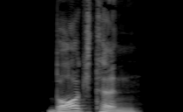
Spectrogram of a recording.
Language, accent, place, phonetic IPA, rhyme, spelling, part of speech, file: German, Germany, Berlin, [ˈbɔʁktn̩], -ɔʁktn̩, borgten, verb, De-borgten.ogg
- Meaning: inflection of borgen: 1. first/third-person plural preterite 2. first/third-person plural subjunctive II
